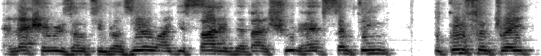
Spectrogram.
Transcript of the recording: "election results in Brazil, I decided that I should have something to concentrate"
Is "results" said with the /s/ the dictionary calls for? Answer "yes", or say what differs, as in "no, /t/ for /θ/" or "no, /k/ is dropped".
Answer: yes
